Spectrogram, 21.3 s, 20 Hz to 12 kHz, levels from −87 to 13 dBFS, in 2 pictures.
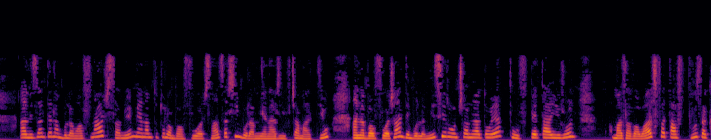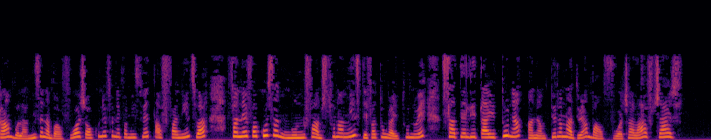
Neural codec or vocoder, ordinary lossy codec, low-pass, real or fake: none; MP3, 32 kbps; 7.2 kHz; real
